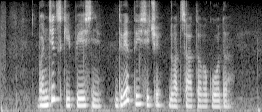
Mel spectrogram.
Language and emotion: Russian, sad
